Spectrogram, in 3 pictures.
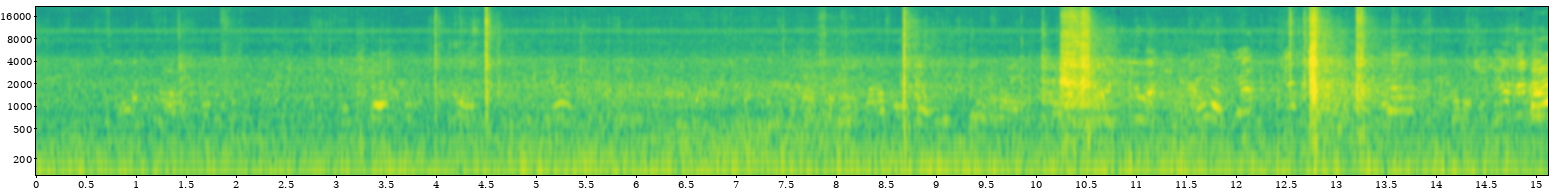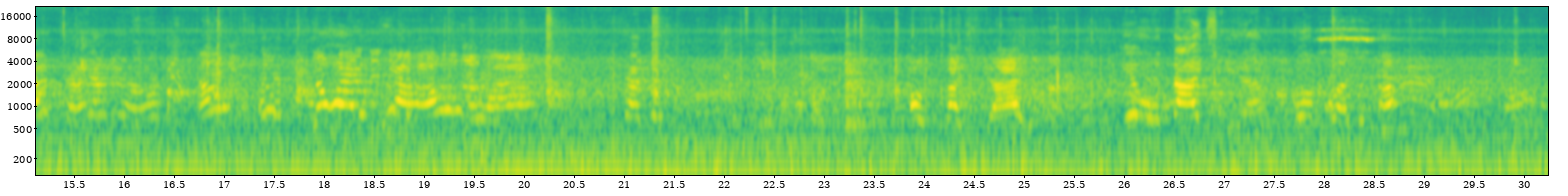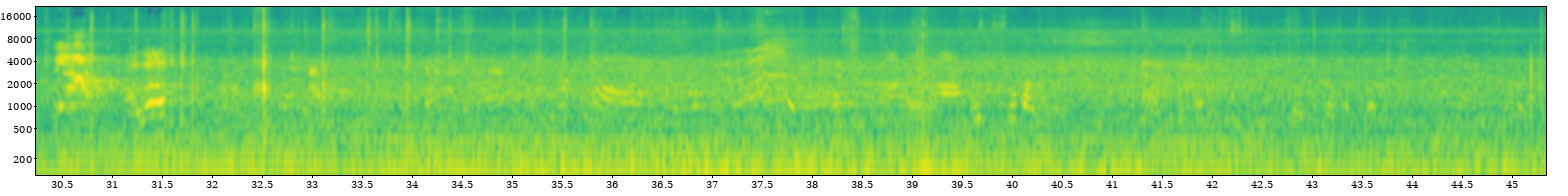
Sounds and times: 3.9s skateboard 10.9s
12.4s skateboard 14.0s
30.7s skateboard 34.6s

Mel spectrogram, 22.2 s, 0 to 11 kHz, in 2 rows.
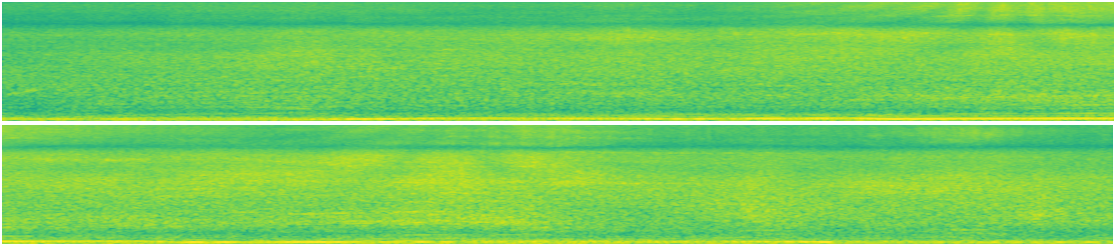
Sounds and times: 0.0s Road traffic 22.2s

